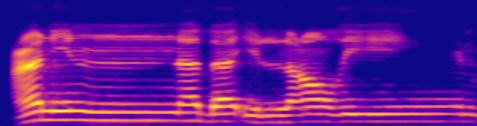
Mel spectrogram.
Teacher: Nun bertasydid ini termasuk bacaan gunnah. Gunnah yang paling sempurna di sini. Berarti paling lama penahan suara gunnahnya.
